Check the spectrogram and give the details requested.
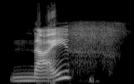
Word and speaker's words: knife: says the letter b knife why is that k silent often do you really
